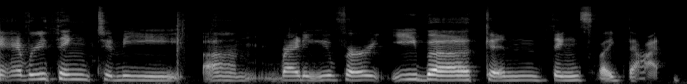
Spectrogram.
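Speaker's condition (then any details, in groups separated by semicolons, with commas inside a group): Friedreich's ataxia; diagnosed at 17, progressive, full-time wheelchair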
